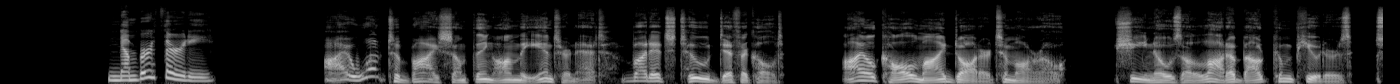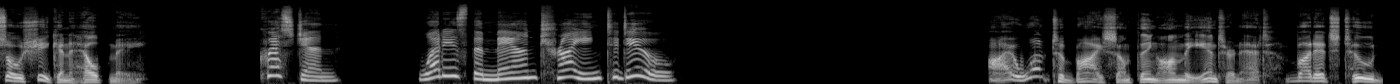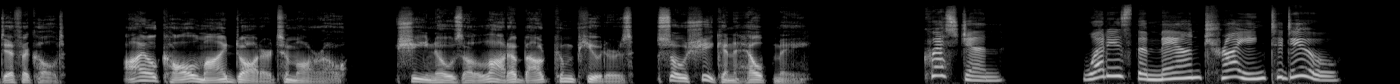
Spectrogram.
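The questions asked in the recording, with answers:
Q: What is the man trying to do?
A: Buy something on the internet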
